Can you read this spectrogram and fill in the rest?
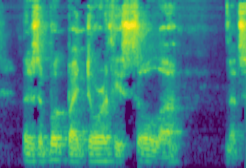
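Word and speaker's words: Sölle: There's a book by Dorothy Sola. That's spelled Soelle.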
